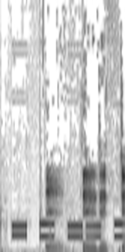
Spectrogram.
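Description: Touch-tone keypad beeps on an old telephone punched out in a quick melodic sequence, each dual-tone press held briefly, with the pitches shifting to form a little tune.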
